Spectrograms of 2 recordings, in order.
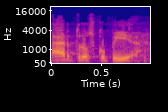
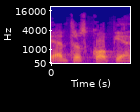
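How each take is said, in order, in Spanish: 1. La sílaba tónica es 'pi'. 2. La sílaba tónica es 'co'.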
